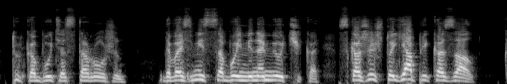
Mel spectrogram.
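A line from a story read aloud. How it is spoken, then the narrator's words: Calling out after someone. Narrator (Russian): крикнул ему вслед Черняков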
